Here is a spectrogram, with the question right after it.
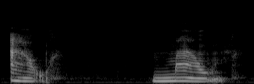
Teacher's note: in english we've got this double vowel so the vowel in this syllable is ow moun is what we've got mount ow so those two there · there are technically two vowel sounds happening but they happen together as a double vowel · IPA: /aʊ/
